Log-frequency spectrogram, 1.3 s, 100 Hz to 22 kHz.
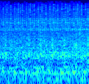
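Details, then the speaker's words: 2013 Mercedes Sprinter 3.0L diesel, codes P0301/P16C200: an uneven, harsh idle with a lumpy clatter and the engine shaking badly. Fuel pressure is good; a misfiring injector is suspected and will be replaced, though the waveforms were inconclusive. "as you can see the engine is shaking very badly okay"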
